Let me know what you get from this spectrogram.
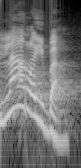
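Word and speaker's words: لا ريب: Sekarang tidak ada alif lamnya, raiban bacanya. Sekarang masuklah ini, la raiba.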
